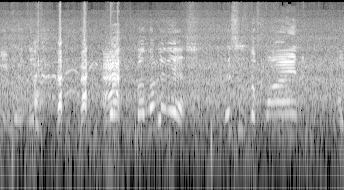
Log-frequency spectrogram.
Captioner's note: laughs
